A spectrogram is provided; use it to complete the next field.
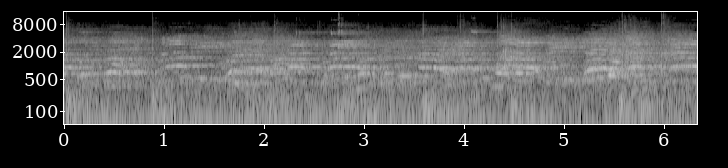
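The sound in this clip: Basketball dribbled on the court during a women's game between the Lady Bison and the Lady Patriots, with many repeated bounces under a commentator's voice and crowd noise.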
